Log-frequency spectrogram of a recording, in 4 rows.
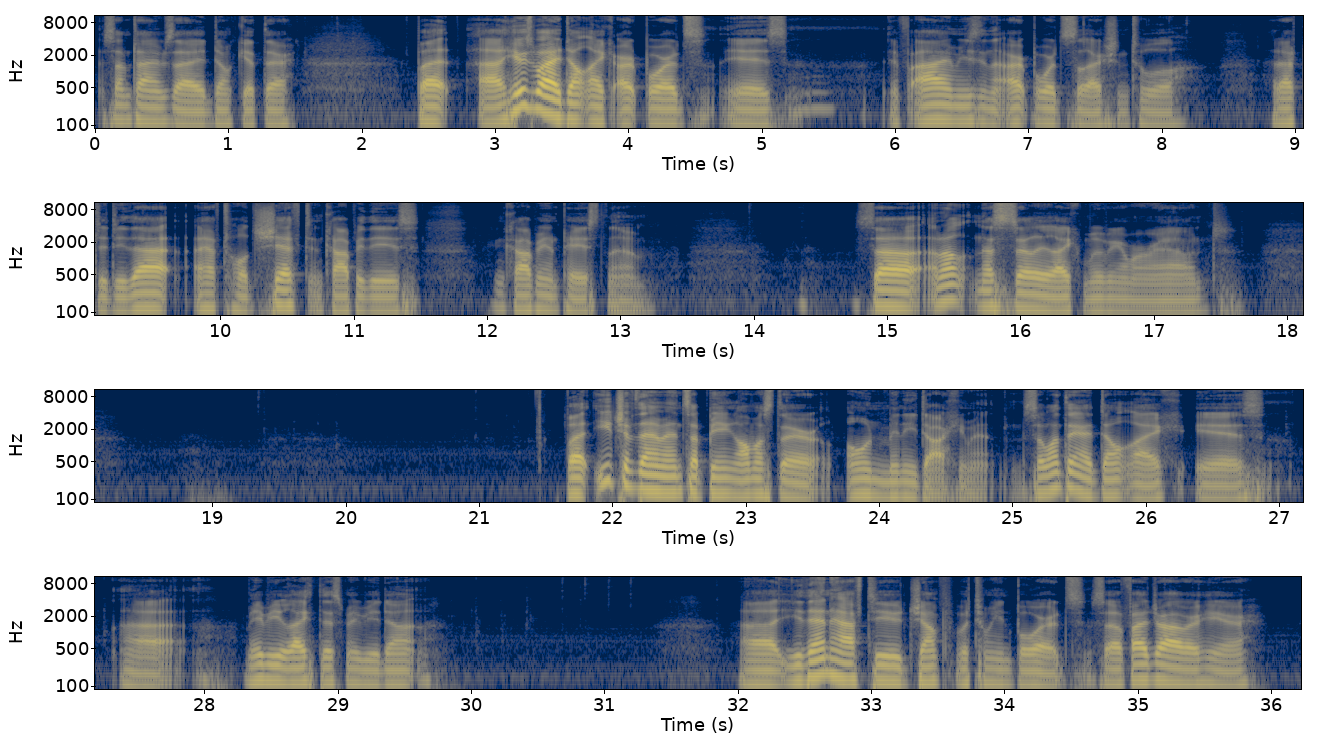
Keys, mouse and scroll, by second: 1.8 ctrl+z, 2.4 ctrl+scroll, 2.4 click, 2.5 click, 2.8 click, 5.0 scroll, 5.2 ctrl+z, 6.8 click, 8.3 click, 9.4 shift+click, 10.5 shift+click, 11.2 shift+click, 11.9 ctrl+c, 12.1 ctrl+v, 19.3 click, 19.8 b, 20.9-21.3 scroll, 23.4 click, 23.7 scroll, 24.4 b, 25.5 right click, 26.4 Escape, 26.8 v, 27.1 b, 28.0 ctrl+click, 28.6 ctrl+click, 30.9 click, 31.2 right click, 32.6 click, 33.5 scroll, 34.3 b, 35.2 click.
